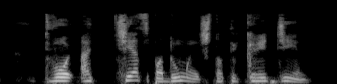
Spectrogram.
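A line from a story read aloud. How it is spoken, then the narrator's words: Hissed. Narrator (Russian): зашипел Гарри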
